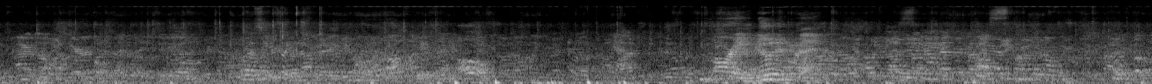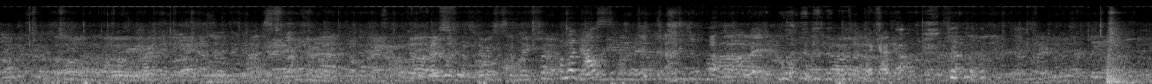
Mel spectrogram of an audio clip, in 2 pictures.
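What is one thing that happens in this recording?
Fighting game sound effects of hits and whooshes play through a television speaker.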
